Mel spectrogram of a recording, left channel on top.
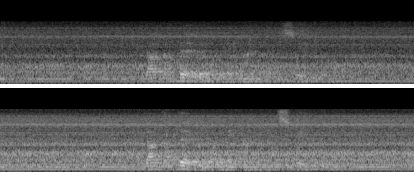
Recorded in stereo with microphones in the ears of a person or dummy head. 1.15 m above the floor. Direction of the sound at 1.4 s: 75° right (ahead or behind).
